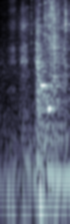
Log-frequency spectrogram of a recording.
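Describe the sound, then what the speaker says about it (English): A door sliding open behind the player in SOMA: a brief mechanical whoosh that swells midway and ends in a low steady hum, fairly loud and close, with no talking. "I knew I heard the door open behind me."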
